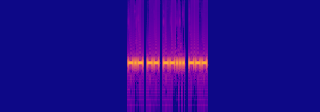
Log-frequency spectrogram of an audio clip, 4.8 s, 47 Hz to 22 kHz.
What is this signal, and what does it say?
Morse code, heard as a keyed tone, about 52 wpm, 700 Hz. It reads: KM7O
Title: USA Call Signs - 4 Characters - 50wpm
